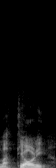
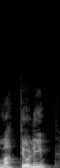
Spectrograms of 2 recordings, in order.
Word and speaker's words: Mattioli: Ma queste in realtà sono tutte prove circostanziali, difficili dire che ci possa essere certezza riguardo Mattioli o Mattioli, come lo pronuncerebbero i francesi.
